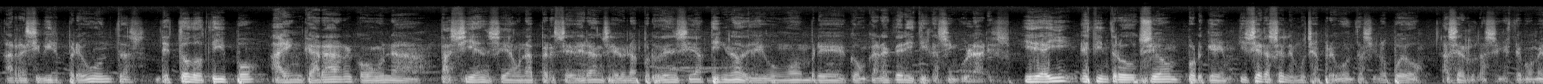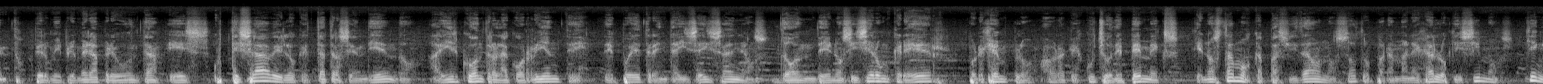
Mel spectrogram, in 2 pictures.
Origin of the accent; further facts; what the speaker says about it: Peru; Señor presidente, vengo desde Perú y lo conozco gracias a las redes sociales. En mi país el silencio ha sido cómplice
